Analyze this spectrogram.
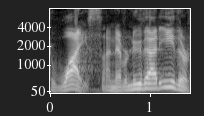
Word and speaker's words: Wwise: Canadian company which is cool uh and it's pronounced Weiss I never knew that either so this is a wise thing to learn uh I used to call it w Weiss I've never knew how to pronounce a ww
